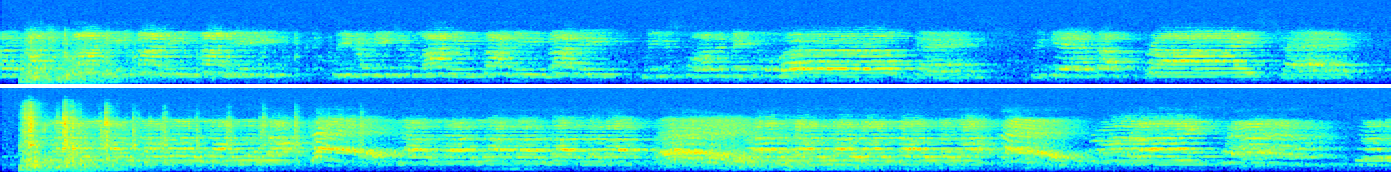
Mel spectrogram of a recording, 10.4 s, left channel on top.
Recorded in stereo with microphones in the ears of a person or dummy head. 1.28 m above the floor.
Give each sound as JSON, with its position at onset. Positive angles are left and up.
{"t": 0.1, "sound": "a rattle", "side_deg": -70, "distance_m": 3.5}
